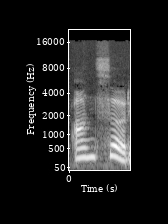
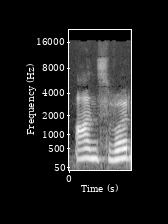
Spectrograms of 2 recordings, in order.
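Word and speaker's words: answer: आंसर यहाँ पर W silent है A N S W E R आंसवर नहीं कहते हम आंसर so W is silent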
